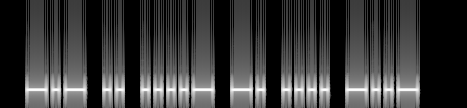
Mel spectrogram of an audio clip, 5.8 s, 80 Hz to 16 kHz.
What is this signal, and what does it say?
Morse code, heard as a keyed tone, about 15 wpm, 700 Hz. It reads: KI4NHX
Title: USA Call Signs - 6 Characters - Repeated 2x - 15wpm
